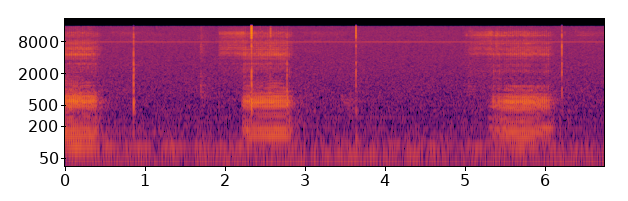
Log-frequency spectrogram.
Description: I was told they snore, but I really didn't think they actually SNORED! The funny thing is that now if I don't here Bianca snoring I run to check if she's breathing.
